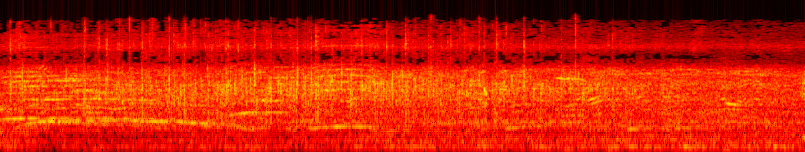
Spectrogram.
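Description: An audience at a Nukkad Natak street-theatre youth festival cheers and claps for a performer named Venkateshwara, a steady, moderately loud wash of crowd noise and hubbub with a few whistles.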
